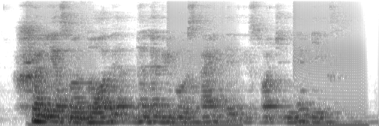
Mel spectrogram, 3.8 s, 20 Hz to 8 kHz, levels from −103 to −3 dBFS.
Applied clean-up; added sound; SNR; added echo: none; Bass drum / Keyboard (musical); 17 dB; reverberation time 0.7 s.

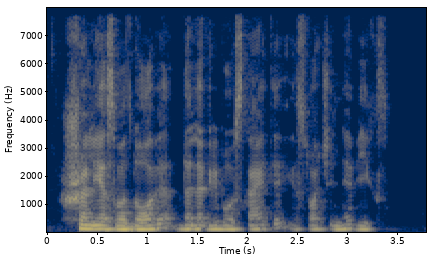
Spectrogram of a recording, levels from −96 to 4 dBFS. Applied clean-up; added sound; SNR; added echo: none; none; none; none.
